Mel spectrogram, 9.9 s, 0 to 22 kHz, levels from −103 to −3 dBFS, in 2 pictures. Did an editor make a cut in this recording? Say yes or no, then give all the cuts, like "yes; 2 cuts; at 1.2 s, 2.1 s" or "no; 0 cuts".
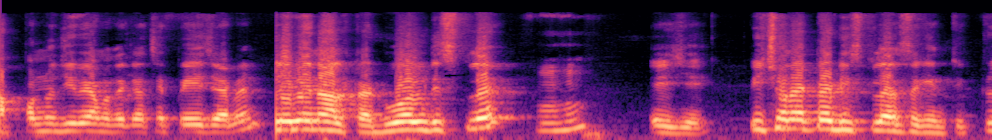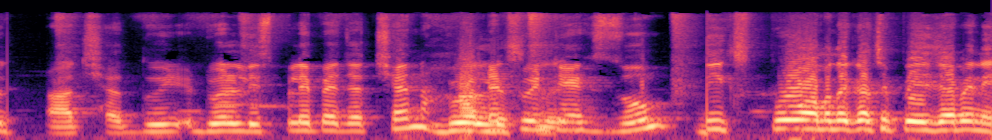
yes; 3 cuts; at 1.4 s, 5.0 s, 8.4 s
